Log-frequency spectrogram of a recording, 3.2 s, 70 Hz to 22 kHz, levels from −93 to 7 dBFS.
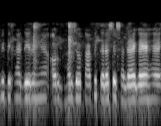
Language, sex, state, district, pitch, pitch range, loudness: Hindi, female, Bihar, Kishanganj, 245 Hz, 235-255 Hz, -17 LUFS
